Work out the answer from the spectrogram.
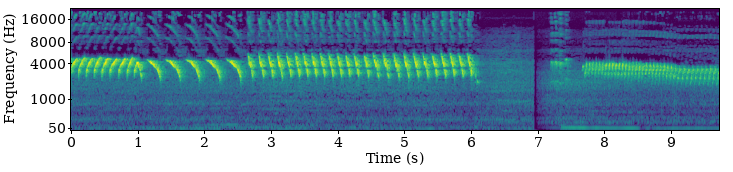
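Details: Male Timbrado canary sings rapid, metallic rolling tours and bubbling repeated notes for six seconds, then resumes with a fast high trill after a brief gap.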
